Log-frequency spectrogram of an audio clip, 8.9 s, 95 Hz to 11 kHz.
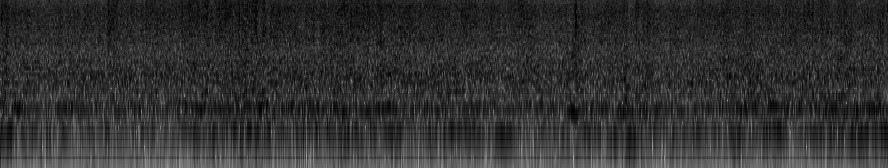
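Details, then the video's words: Large orientation flight of bees in sunshine following colder days, 24 March 2024; an even, continuous buzz from many insects with low humming bands and faint passing swells. "Large Orientation Flight."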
